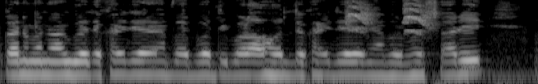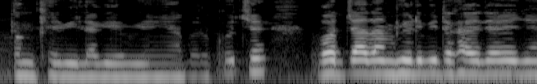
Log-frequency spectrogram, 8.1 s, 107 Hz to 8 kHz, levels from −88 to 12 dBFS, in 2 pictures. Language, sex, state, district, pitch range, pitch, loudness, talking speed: Hindi, male, Chhattisgarh, Korba, 165-180 Hz, 170 Hz, -30 LUFS, 260 wpm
